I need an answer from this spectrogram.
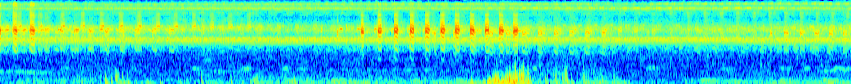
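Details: A countryside frog chorus hums steadily at high pitch while one frog delivers a burst of quick pulsed croaks midway, briefly covered by a heavy low thud, with scattered soft knocks elsewhere.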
